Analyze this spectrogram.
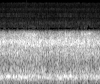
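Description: Passenger train coaches passing close by at speed: a loud, steady noise of wheels running on the rails.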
